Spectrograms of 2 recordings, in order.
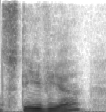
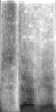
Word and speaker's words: stevia: And meanwhile, there's a perfectly natural alternative sweetener called stevia, or stevia, depending on how you pronounce it, that is derived from the sweetleaf herb native to Central and South America.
